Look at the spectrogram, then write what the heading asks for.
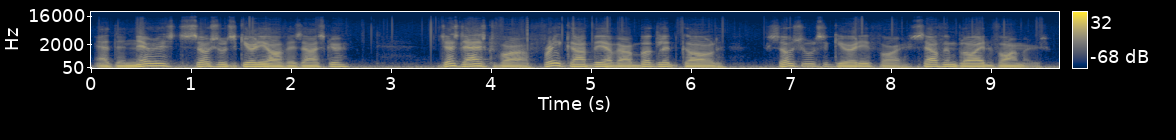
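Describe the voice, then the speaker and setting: A man's voice: lowish voice, expressive, normal speed, mellow. A man reading scripted narration as a storyteller on 1960s radio.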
